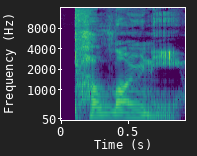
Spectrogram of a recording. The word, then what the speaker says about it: polony: here in West Australia we call it polony which rhymes with bologna polony p-o-l-o-n-y other other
